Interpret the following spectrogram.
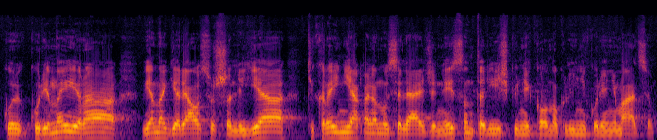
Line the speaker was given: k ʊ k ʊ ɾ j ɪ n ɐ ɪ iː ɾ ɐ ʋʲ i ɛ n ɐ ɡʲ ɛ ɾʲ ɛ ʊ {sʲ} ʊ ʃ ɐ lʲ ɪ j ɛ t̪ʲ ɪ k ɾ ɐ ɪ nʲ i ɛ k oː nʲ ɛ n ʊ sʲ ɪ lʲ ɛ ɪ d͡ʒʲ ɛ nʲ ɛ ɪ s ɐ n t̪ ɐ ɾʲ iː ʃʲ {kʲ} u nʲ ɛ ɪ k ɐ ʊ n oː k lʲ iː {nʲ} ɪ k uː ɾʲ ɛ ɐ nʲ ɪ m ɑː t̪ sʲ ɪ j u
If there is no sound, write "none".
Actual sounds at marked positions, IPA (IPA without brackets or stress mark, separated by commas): sʲ, kʲ, nʲ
